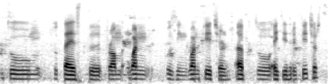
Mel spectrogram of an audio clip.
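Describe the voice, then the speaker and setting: A man's medium-pitched voice with a Portuguese accent, monotone and flat, at a fairly slow pace. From Portugal. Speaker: student researcher. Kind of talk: conference presentation. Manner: halting.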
